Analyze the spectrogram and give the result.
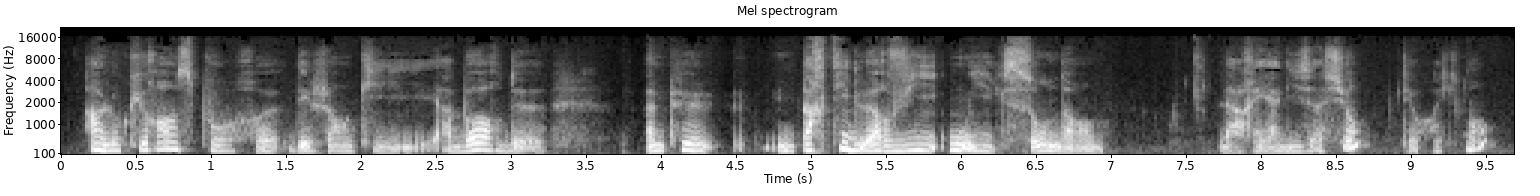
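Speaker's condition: No condition

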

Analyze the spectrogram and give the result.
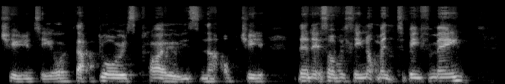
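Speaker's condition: No condition

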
